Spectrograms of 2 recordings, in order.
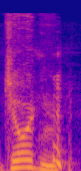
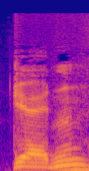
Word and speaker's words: Jordan: but Jerry loves it Jerry likes it he's Jordan coach of the Auburn Tigers no no no it's pronounced Jorden yes yes yes this is Suge Jaden football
